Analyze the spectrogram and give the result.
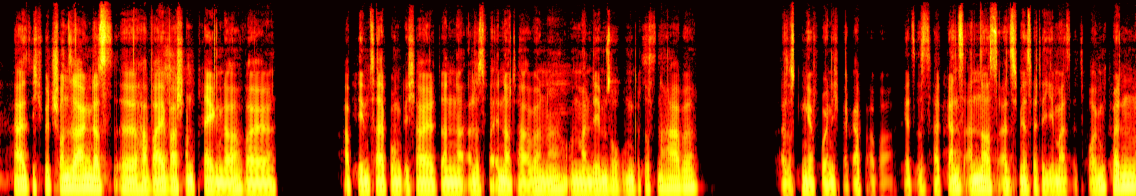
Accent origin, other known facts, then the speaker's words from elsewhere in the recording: Germany; also born or lived in Australia; Deutschland ist meine Heimat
